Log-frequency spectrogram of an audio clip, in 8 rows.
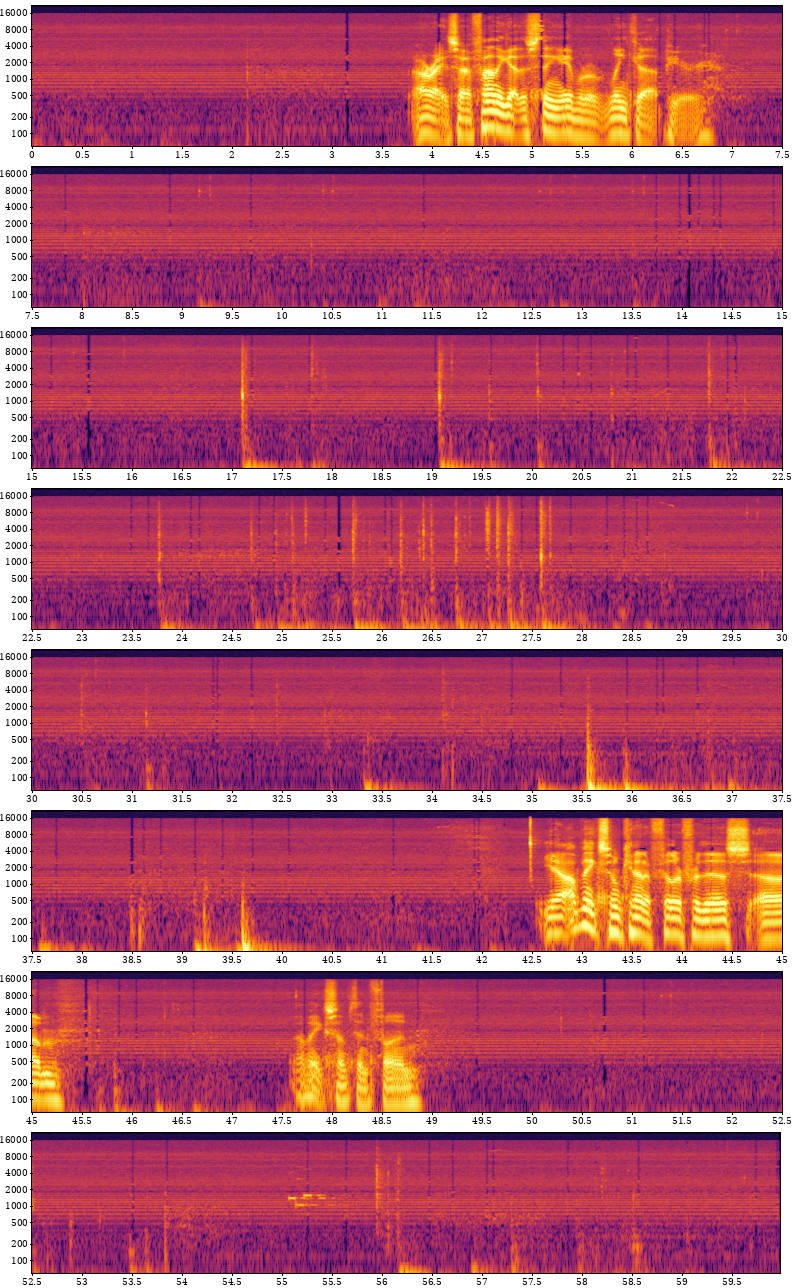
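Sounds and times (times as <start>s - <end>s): electrical hum: 0.0s - 59.9s
low desk thumps: 35.1s - 36.2s, 39.2s - 40.0s.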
